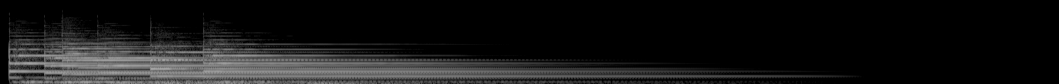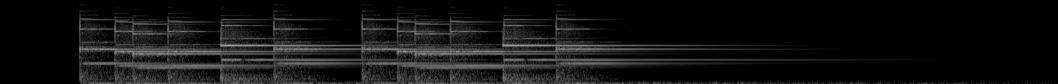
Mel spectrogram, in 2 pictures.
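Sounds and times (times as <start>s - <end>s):
bells in G major: 0.1s - 6.8s, 11.4s - 20.3s.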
